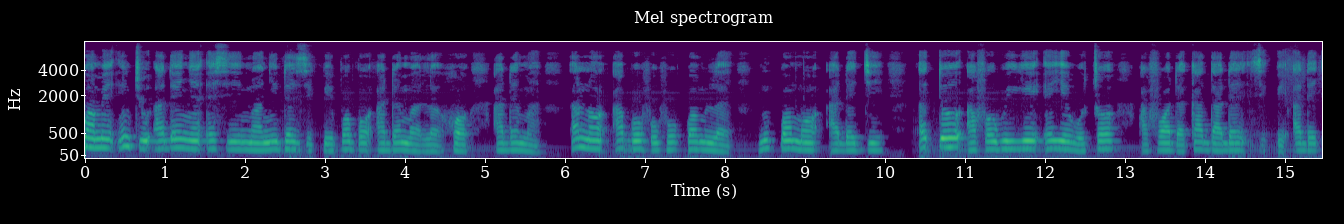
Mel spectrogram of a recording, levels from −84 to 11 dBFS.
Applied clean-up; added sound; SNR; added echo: neural separator model SepFormer DNS4.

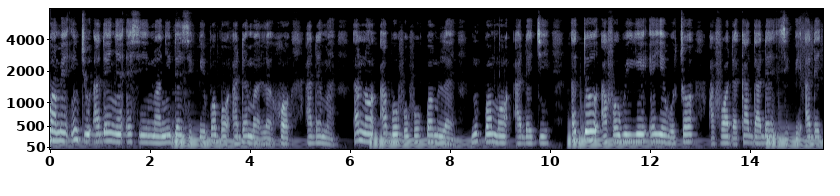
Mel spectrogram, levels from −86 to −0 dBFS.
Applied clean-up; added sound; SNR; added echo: none; Bass guitar; 8 dB; none.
